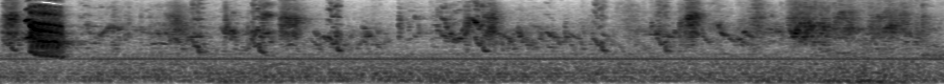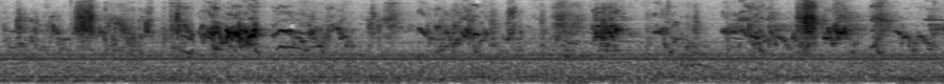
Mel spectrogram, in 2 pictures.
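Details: Two-year-old breeding rosellas, a black split to red cinnamon lutino cock and rubino hen, kept in an aviary; a sharp squawk opens, followed by scattered high chirps and whistles over a constant low hum.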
